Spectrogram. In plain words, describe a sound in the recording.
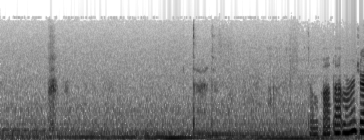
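A cat purrs softly close by.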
